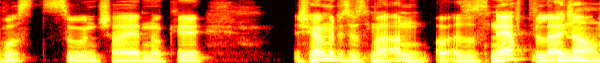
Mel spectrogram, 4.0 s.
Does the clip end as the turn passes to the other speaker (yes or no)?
no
